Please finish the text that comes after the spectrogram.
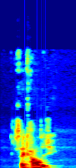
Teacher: We don't pronounce in English the P, although there is a P. And when there's a PS, we never pronounce the first letter.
